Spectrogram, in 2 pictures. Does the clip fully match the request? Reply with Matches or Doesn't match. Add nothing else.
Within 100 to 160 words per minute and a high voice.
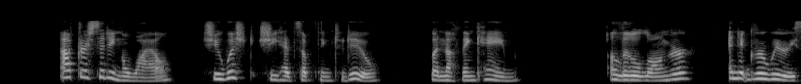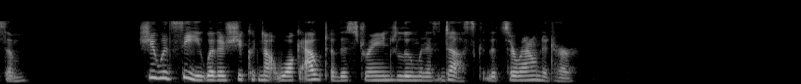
Matches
